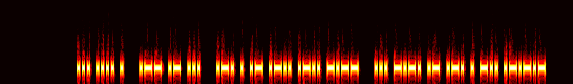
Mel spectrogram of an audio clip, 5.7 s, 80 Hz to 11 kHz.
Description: Morse code, heard as a keyed tone, about 50 wpm, 700 Hz. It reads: SHE WAS REALLY SCARED.
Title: Sentences from Top 1000 Words - Review Part 4 - 50wpm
